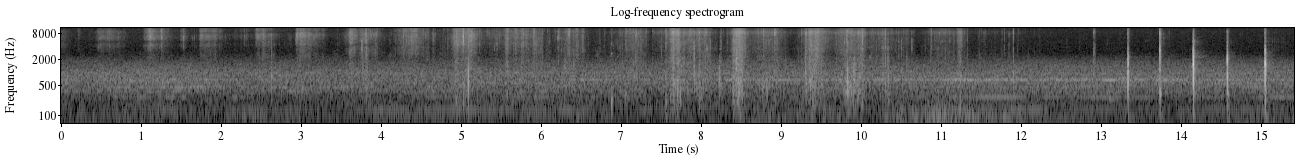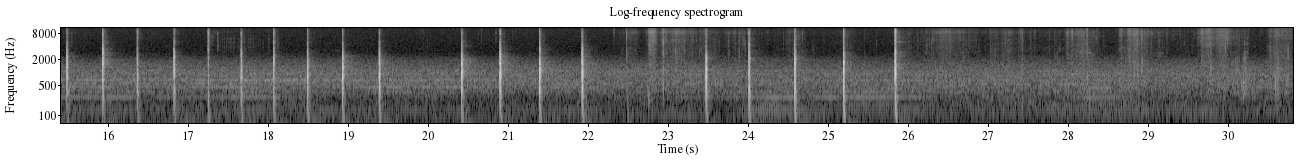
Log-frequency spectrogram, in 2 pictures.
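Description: Hatchet pounding a wooden stake into the ground: a run of about two dozen sharp, evenly spaced knocks, about two a second, with a short break partway through. Before the knocks there is softer rustling and shuffling in leaf litter.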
